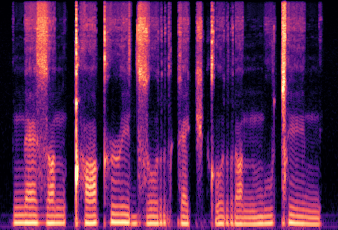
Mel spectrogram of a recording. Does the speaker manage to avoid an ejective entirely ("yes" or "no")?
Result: no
